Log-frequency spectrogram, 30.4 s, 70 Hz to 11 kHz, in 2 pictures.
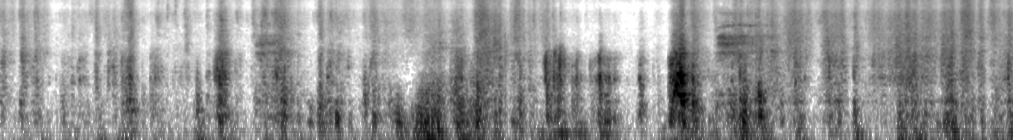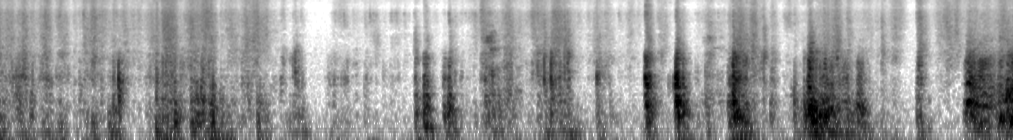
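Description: Scarpa 8,000-metre double mountaineering boots being pulled on and done up: fabric rustling, scraping and knocks as the liner, shell and built-in gaiter are tugged into place and the laces and fastenings pulled tight. The noise comes in bursts with short pauses, and the sharpest knock falls about ten seconds in.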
